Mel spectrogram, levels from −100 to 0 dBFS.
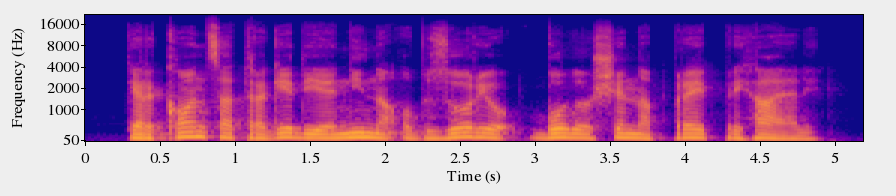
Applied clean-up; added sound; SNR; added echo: neural mask model DeepFilterNet 3.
